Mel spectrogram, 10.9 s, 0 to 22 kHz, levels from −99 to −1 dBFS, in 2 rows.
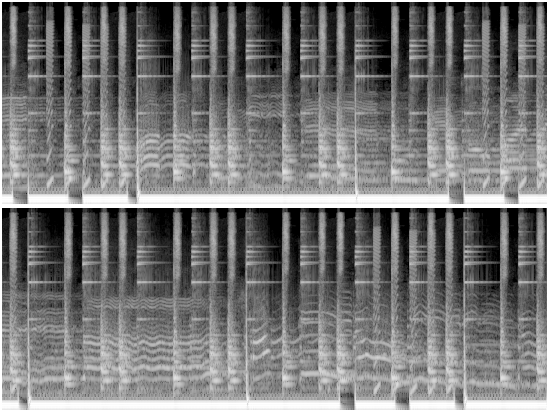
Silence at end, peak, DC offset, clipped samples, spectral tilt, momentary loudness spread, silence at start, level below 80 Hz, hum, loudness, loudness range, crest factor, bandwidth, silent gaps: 0 s; 0 dBFS; under 0.1%; 2%; -5.5 dB/octave; 2 LU; 0 s; -4 dBFS; none; -7 LUFS; 1 LU; 4 dB; 19.5 kHz; none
